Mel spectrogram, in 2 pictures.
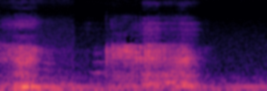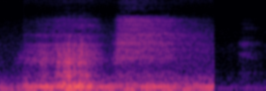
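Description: A person snores loudly in repeated rasping, rumbling breaths, three or four heavy pulses with a low throaty drone beneath, then a sudden cut to near silence; the snore is isolated from a Snapchat recording with its levels brought down.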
